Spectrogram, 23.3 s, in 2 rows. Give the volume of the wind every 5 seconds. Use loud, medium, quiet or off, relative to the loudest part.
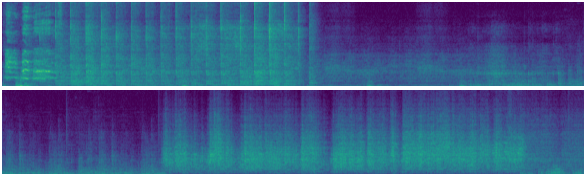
loud, medium, loud, loud, loud.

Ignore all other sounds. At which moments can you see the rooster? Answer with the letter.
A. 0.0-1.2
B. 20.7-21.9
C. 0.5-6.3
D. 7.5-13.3
A.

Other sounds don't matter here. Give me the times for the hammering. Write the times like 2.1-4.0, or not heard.
0.5-6.3.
